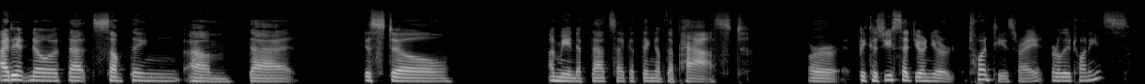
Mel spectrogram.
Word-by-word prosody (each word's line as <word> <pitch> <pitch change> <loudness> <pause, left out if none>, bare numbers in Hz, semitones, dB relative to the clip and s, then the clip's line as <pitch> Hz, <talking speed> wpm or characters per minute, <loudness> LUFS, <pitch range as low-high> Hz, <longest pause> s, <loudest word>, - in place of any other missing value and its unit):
I 200 - +11
didn't 210 -4 +6
know 180 -1 +3
if 175 0 -3
that's 175 -2 +1
something, 170 -3 0
um, 140 -5 0
that 145 -2 +1 0.7
is 180 -1 +2
still 150 -4 +2 1.0
I 185 - +2
mean, 160 -4 +4
if 150 - -3
that's, 150 0 -2
like, 155 0 -4
a 150 - -5
thing 155 -1 -3
of 145 - -5
the - - -3
past, - - -2 0.6
or, 145 -3 0
eh - - -23
because 180 -2 0
you 215 - +4
said 190 -3 +2
you're 175 - +5
in 165 - -2
your 150 -3 -2
20s, 180 - -3
right? 140 +1 -4
Early 175 -1 +1
20s? 215 +12 -7
165 Hz, 170 wpm, -26 LUFS, 150-180 Hz, 1.0 s, I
